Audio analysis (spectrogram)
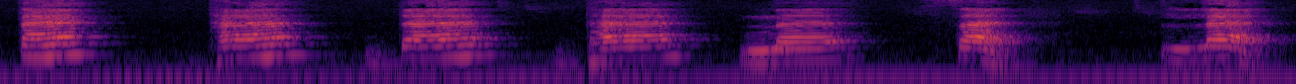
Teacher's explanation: तो लृ, तू का मतलब तय वर्ग, छोटा तू का मतलब तय वर्ग, ल और स, सीधा वाला स, जिसको हम सलेट वाला स, सपेरा वाला स, सवाल वाला स कहते हैं, इनका उच्चारण स्थान दंत से होता है।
